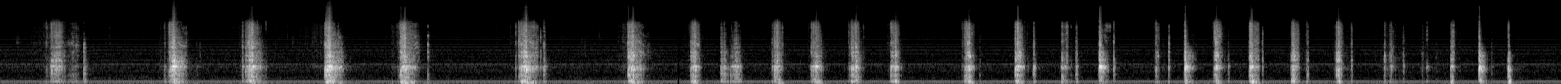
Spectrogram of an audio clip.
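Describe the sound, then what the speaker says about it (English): Knife blade striking a cutting board while chopping vegetables for Asian chicken lettuce wraps, a series of crisp, close chops, sparse at first then settling into a quicker, steady rhythm, with no talking. "Okay, got all that chopped up."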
